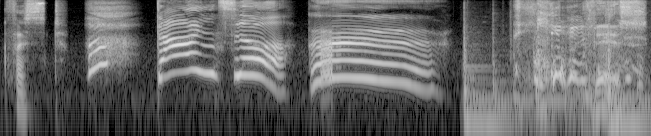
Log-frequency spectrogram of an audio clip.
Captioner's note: gasps; children giggling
